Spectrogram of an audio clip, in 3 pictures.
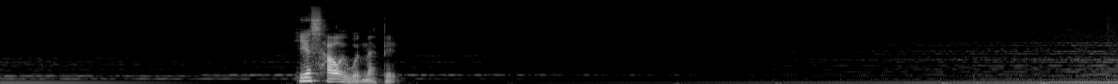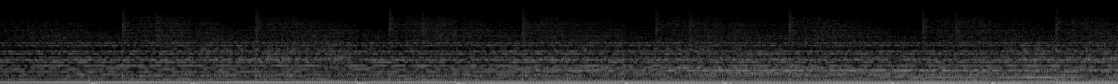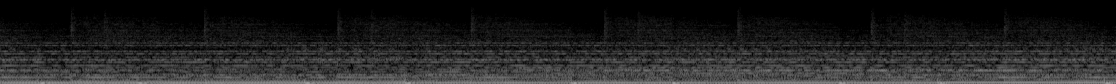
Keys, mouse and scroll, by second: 1.9 s, 5.6 s, 6.6 g, 12.0 g, 17.5 click, 18.5 g, 23.1 click, 23.7 g, 30.2 click, 31.0 g.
